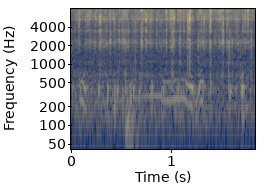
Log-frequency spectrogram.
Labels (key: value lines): label: biophony, cascading saw
recorder: HydroMoth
